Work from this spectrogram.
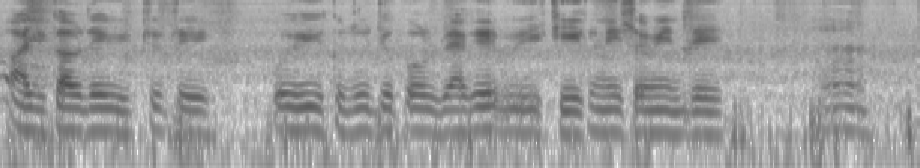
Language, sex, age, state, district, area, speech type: Punjabi, female, 60+, Punjab, Pathankot, rural, spontaneous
